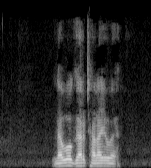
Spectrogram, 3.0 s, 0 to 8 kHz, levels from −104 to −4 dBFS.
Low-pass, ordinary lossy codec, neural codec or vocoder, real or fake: 7.2 kHz; AAC, 32 kbps; vocoder, 22.05 kHz, 80 mel bands, Vocos; fake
